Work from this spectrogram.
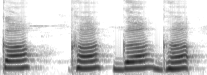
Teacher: क, ख, ग, घ ये सारे जो हैं कंठ से बोले जाते हैं।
